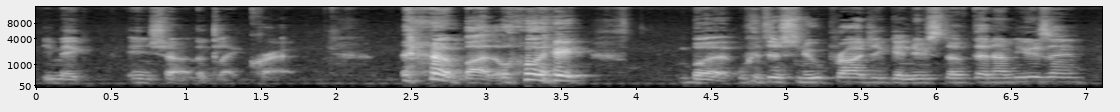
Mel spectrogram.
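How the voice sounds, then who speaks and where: A man's voice: fairly high pitch, measured pace, slight background noise. A man in his early forties rambling casually to the camera, swearing freely and laughing through his stories. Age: 40s. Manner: profane, laughs often, animated storytelling. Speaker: vlogger.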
